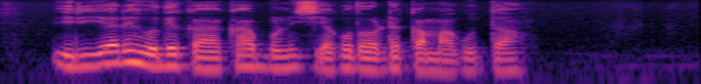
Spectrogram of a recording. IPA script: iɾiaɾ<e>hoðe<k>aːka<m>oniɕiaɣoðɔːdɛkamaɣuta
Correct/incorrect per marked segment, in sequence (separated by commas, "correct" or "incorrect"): correct, correct, incorrect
